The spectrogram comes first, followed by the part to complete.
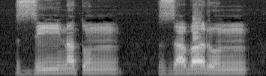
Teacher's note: ذال کی آواز باریک اور نرم ہوتی ہے، جیسے ذکر۔ زا کی آواز سخت، باریک اور سیٹی والی ہوتی ہے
